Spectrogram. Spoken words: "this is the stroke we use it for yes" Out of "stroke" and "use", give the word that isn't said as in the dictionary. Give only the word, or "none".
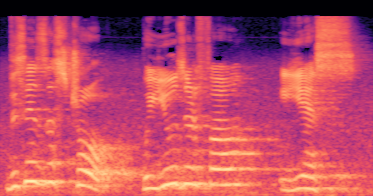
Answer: none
